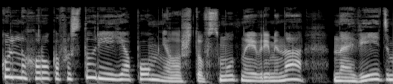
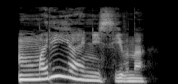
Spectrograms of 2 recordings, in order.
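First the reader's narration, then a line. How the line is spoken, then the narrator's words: Stern call. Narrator (Russian): строго позвала я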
